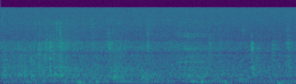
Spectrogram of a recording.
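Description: Quiet room tone with a few faint, irregular clicks and soft knocks.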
